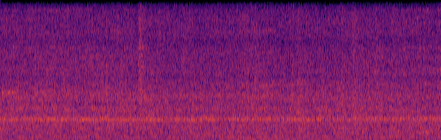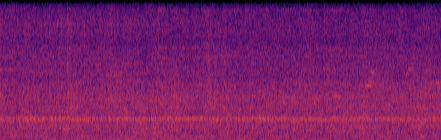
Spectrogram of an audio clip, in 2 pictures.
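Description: Diesel-hauled passenger train running across a steel trestle viaduct: a steady low rumble from the locomotive and rolling carriages, with a thin steady high whine above it.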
